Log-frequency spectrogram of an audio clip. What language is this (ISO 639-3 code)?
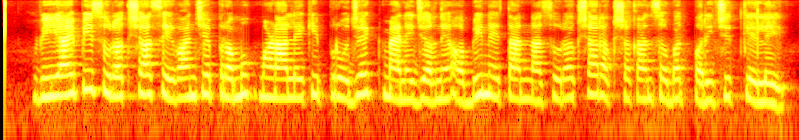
mar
